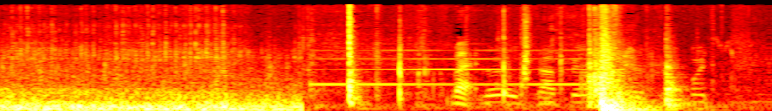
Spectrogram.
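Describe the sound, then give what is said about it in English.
Low road rumble from inside a car driving toward a gas works lasts about a second and a half. It then gives way to talk and a few sharp clicks and knocks. “So we're driving over to see the gas works.”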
